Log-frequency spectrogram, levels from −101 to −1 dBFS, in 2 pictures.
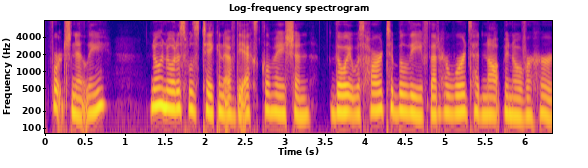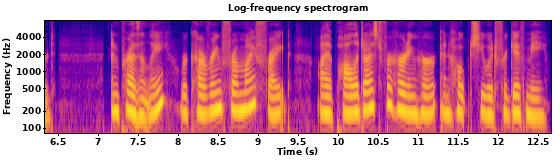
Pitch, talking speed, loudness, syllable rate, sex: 195 Hz, 180 wpm, -17 LUFS, 6.1 syllables/s, female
